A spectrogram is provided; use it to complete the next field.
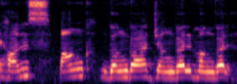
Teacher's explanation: अनुस्वार में जब हम बोलते हैं तो मां या ना की आवाज आती है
